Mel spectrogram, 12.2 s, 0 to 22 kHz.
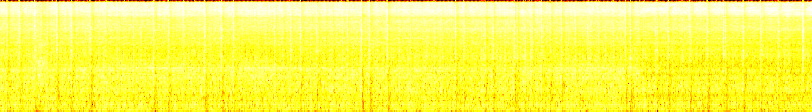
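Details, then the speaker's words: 1966 Mustang V8 first run, with a fuel problem and needing a carburetor: rough, uneven idle with sharp, irregular pops and ticks over the exhaust note, from a tiny hole in the exhaust manifold. Exhaust manifold leak. "And that popping noise? It's the exhaust manifold. It has a hole in it. It's got a tiny little hole in it."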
